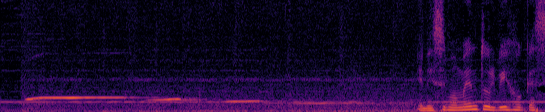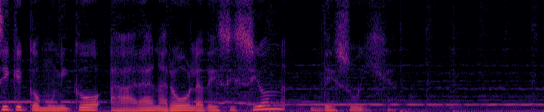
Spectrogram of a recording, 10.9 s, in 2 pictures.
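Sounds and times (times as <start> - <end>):
common potoo mournful call: 0.2 - 6.0
speech: 4.2 - 9.6.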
